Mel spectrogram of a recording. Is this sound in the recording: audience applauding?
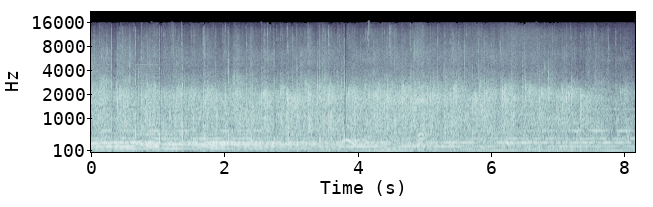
yes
